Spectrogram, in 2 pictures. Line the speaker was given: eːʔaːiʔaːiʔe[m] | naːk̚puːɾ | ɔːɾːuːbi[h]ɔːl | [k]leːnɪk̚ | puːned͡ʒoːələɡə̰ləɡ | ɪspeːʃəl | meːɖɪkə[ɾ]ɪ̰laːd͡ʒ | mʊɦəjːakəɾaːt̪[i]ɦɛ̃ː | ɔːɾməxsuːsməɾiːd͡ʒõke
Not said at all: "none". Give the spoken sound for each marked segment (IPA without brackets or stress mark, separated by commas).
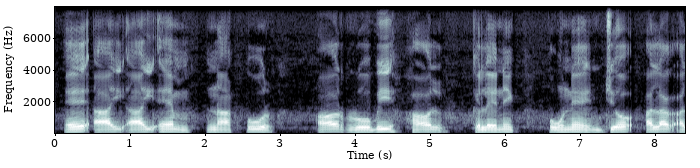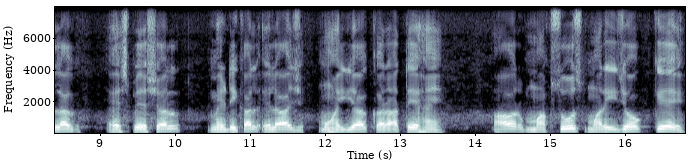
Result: m, h, k, l, e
